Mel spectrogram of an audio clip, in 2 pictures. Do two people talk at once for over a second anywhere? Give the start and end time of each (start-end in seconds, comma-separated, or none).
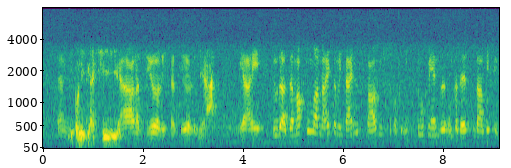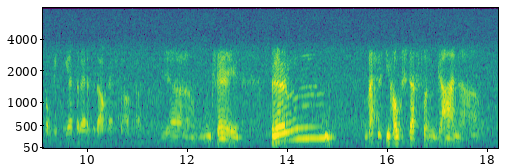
none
